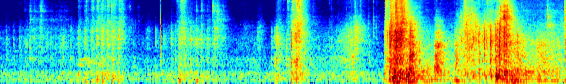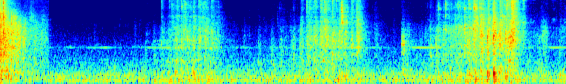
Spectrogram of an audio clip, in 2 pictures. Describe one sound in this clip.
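Bicycle tyres roll and clatter down concrete steps.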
